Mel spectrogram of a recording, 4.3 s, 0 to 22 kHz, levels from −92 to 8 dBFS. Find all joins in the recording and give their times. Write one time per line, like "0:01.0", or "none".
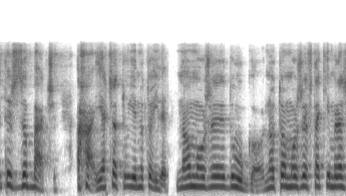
0:02.1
